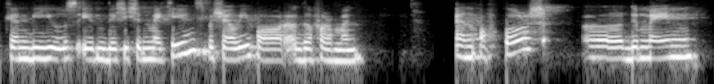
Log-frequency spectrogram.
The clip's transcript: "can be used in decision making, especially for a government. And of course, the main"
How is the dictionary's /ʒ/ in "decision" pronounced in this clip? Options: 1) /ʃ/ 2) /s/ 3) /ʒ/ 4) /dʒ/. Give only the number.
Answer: 2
